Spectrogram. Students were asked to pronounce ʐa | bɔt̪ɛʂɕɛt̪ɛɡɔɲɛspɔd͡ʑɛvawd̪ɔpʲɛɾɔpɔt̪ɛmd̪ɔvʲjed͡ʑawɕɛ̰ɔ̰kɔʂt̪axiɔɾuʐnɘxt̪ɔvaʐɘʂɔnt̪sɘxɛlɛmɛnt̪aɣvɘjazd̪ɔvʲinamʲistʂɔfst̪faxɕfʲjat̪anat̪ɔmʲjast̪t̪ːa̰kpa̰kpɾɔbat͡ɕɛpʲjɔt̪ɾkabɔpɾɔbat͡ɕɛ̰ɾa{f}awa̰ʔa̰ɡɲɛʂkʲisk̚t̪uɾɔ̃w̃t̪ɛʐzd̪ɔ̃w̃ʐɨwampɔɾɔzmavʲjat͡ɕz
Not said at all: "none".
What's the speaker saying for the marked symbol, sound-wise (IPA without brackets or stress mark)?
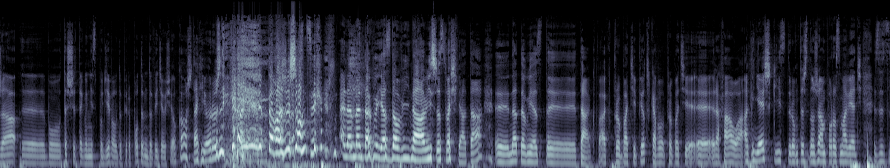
f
